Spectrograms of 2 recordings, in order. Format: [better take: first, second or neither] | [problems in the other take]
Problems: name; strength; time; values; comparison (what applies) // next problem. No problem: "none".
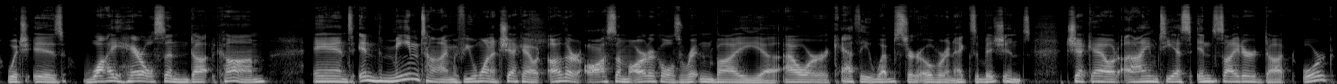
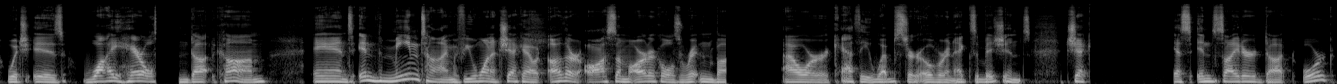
first | audio cutting out; at 1.5 s, at 7.5 s for 0.5 s and at 11 s for 1 s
